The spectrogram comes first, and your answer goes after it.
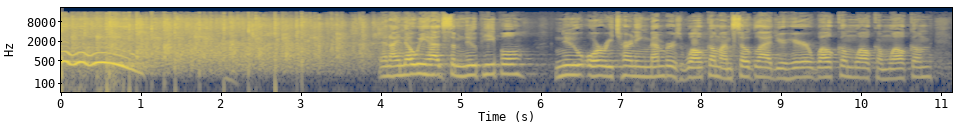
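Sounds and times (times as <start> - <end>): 
group applause at a recovery meeting: 0.0 - 4.6
speech: 4.0 - 11.1.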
